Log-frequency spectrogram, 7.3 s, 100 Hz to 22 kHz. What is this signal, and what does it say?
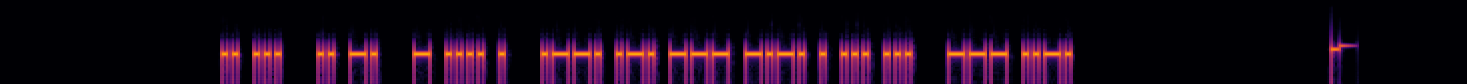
Morse code, heard as a keyed tone, about 44 wpm, 700 Hz. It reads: IS IN THE PROCESS OF
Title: Sets of 5 Words Encore2 45wpm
